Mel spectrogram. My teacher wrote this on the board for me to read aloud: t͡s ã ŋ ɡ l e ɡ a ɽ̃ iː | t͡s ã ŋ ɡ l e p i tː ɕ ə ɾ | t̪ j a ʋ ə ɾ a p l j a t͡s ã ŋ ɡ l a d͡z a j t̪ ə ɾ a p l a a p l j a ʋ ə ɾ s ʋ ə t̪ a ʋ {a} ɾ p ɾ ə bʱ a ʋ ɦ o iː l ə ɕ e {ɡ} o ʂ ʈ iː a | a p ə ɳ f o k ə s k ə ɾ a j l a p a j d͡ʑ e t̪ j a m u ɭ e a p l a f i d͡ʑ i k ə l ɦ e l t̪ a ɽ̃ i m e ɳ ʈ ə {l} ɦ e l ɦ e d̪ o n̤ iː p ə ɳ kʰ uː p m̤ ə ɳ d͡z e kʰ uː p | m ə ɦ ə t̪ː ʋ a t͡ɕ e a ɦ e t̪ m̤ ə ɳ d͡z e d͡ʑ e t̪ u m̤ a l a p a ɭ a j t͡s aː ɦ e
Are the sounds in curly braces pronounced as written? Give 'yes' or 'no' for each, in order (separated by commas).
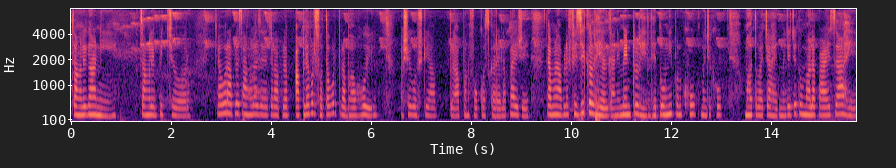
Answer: no, yes, yes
